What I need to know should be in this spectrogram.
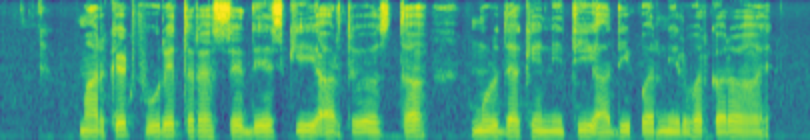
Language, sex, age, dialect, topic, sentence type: Magahi, male, 31-35, Southern, banking, statement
